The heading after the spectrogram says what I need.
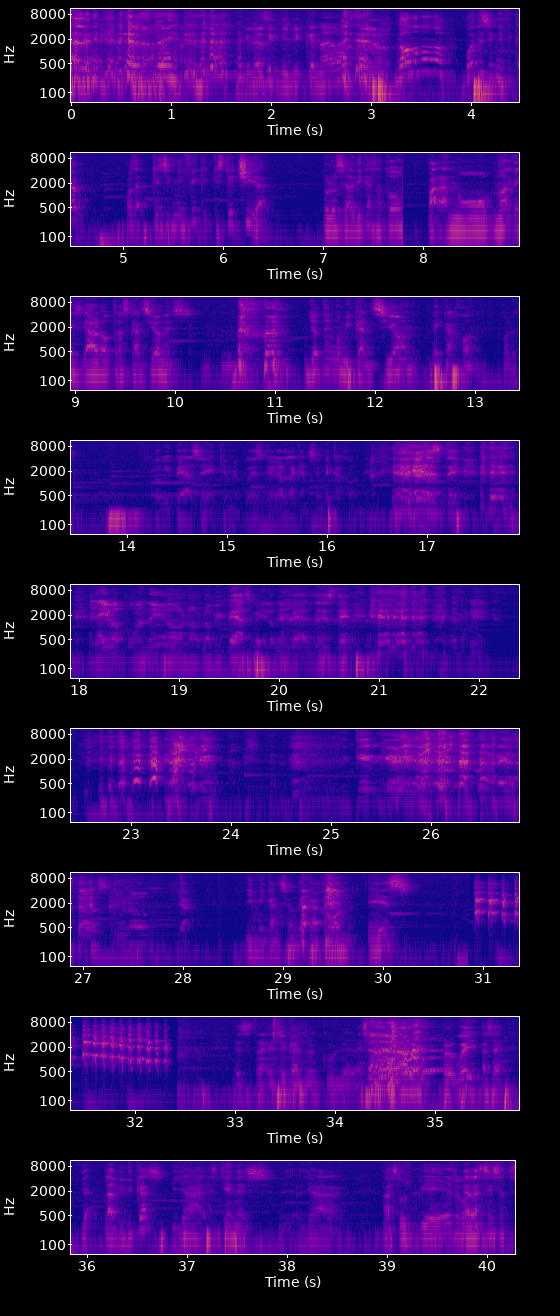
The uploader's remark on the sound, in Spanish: No hemos dejado de notar que nuestro audio sufre unos cuantos errores, estamos trabajando para corregir eso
